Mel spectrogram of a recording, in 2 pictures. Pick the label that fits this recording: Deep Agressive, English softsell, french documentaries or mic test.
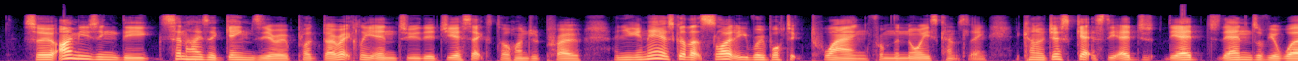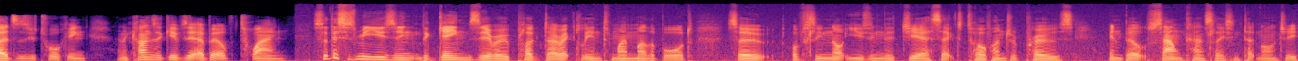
mic test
